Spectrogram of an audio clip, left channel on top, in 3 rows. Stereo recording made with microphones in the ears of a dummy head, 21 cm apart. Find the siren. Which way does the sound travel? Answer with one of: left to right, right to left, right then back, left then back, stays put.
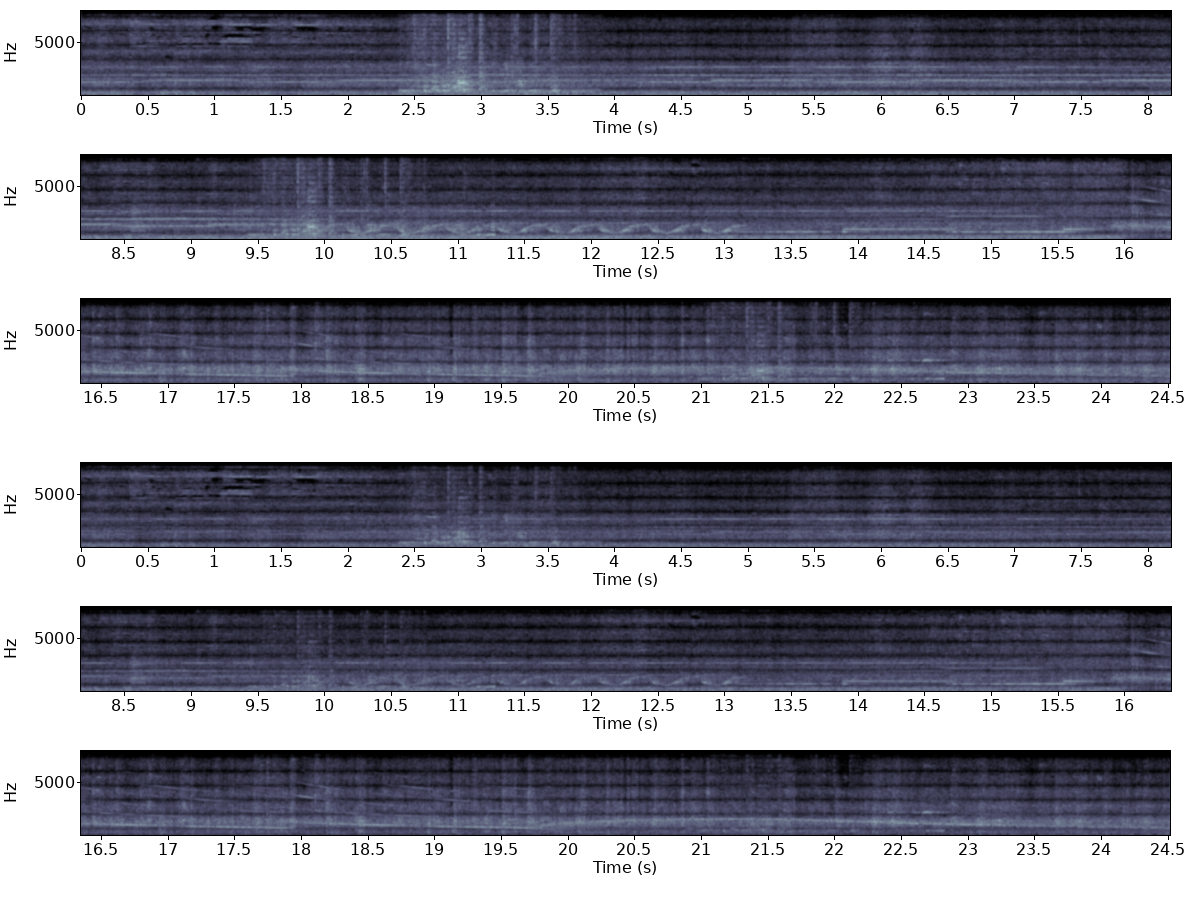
left to right.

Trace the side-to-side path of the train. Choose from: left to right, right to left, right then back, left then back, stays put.
stays put.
